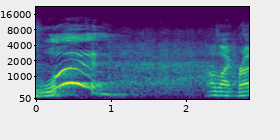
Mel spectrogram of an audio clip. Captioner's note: audience laughing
